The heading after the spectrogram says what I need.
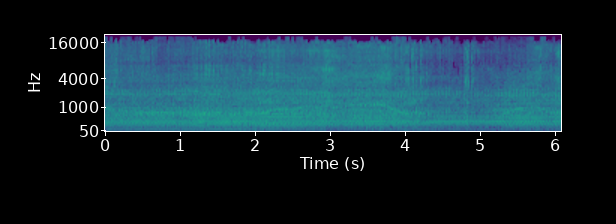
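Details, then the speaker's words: Craftsman string trimmer with idle fuel richened slightly: a high-pitched two-stroke buzz holds steady with only slight speed drift and no sputter; it starts and runs fine. "so it starts and runs just fine now and even though the trimmer head would not stop spinning on the table after using it some more it finally stopped"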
